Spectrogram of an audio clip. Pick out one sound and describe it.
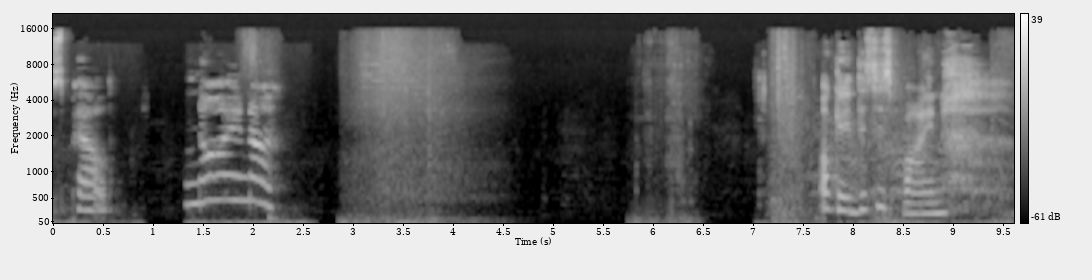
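A young woman speaks expressively into a close microphone, her voice rising and falling.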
